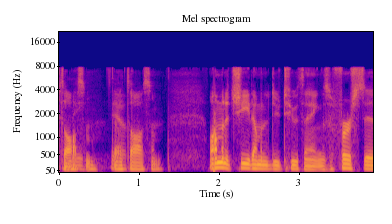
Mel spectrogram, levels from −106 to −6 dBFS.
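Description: At 1.94 s the speech has a 15 ms hole: unconcealed Bluetooth headset packet loss, which fits two lost 7.5 ms mSBC frames. Nothing conceals the missing audio, so it drops out with abrupt edges rather than the smeared repeat of concealed loss.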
